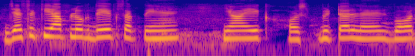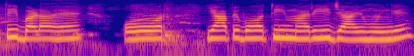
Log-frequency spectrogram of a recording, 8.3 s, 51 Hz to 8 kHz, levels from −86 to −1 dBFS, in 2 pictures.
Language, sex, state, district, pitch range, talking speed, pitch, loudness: Hindi, female, Madhya Pradesh, Katni, 245-265 Hz, 165 wpm, 255 Hz, -20 LUFS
